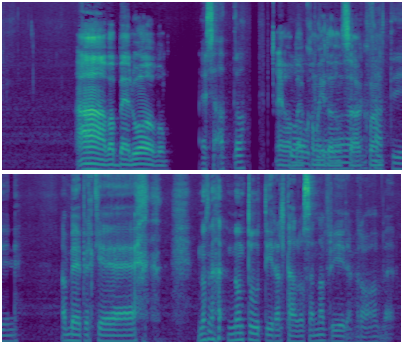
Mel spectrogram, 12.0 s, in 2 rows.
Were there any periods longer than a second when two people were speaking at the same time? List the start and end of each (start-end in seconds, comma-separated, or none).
4.3-5.7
